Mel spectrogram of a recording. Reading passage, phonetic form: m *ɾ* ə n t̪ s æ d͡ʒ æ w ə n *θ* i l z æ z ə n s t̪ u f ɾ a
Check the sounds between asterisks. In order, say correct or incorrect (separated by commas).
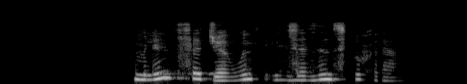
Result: incorrect, correct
